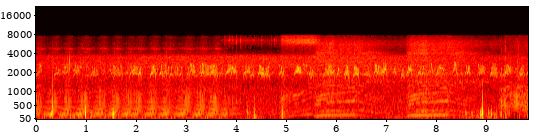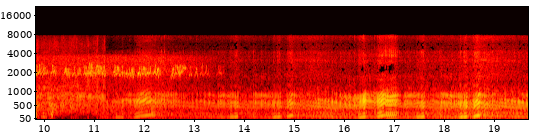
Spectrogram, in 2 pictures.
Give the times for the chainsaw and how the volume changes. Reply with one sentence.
The chainsaw can be heard from 0.0 to 19.6 s, getting louder.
